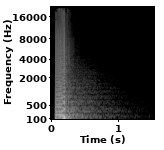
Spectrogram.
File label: Corrupted Notes D; Warframe; Bard Quest; Bard Boss Fight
